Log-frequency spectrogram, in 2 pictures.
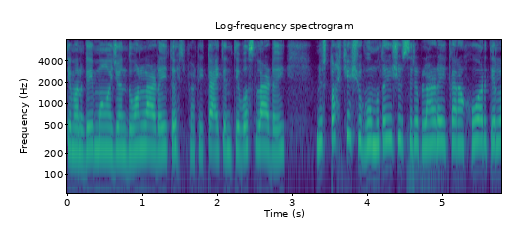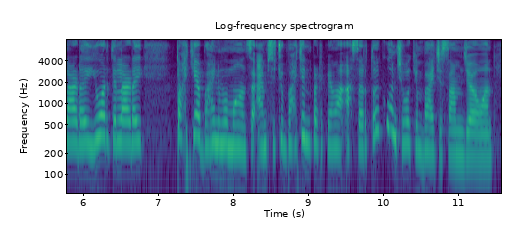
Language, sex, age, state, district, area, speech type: Kashmiri, female, 30-45, Jammu and Kashmir, Srinagar, urban, spontaneous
